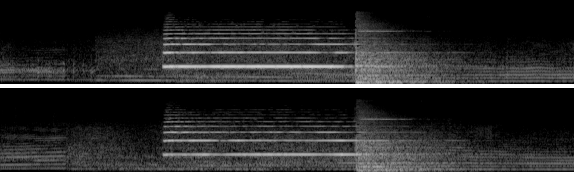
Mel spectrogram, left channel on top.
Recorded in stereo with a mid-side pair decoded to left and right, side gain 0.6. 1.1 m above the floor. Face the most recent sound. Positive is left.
turn(degrees=65)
